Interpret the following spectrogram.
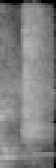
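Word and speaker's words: Gnoch: what is your name I'll go by notch like on belts but not spelled the same g-n-o-c-h but the g is silent oh my God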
